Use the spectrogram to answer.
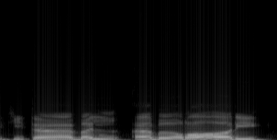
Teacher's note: با پر قلقلہ واضح کیجئے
